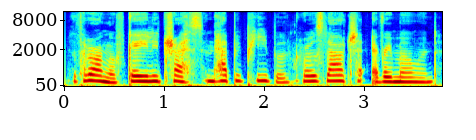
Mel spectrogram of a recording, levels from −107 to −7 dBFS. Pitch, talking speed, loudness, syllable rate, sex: 230 Hz, 190 wpm, -16 LUFS, 5.7 syllables/s, female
